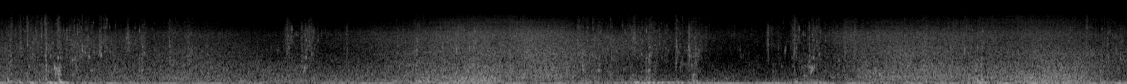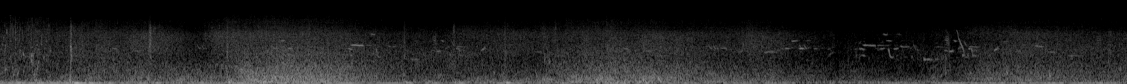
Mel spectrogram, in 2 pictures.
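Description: Waves washing onto a sandy beach, the surf swelling and receding every few seconds.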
